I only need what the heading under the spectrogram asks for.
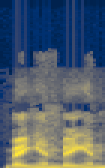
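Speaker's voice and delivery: बैयन बैयन misread in two syllables each; mistaken reading. Shown as a demonstration. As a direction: say बैयन बैयन as "bai-yan bai-yan", splitting the vowel. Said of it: "पढ़ने में कई गलतियां करेंगे".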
